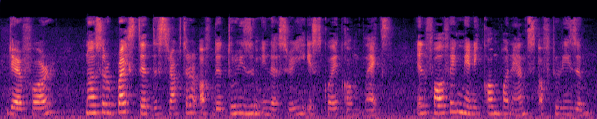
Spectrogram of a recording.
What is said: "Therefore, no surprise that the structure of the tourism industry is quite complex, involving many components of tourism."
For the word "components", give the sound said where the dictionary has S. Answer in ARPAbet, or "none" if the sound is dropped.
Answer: S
